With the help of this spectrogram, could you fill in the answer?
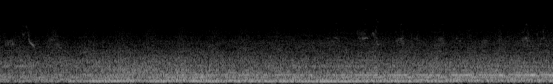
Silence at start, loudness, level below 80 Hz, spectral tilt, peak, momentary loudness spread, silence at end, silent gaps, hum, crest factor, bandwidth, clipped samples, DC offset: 0 s; -31 LUFS; -62 dBFS; -8.5 dB/octave; -18 dBFS; 5 LU; 0 s; none; none; 12 dB; 14.5 kHz; under 0.1%; under 0.1%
